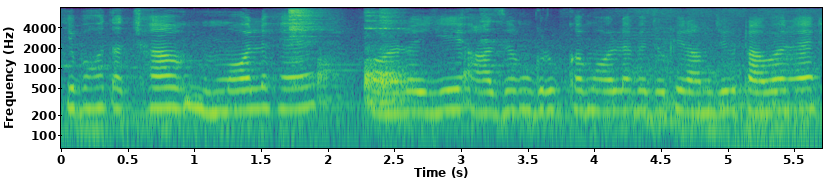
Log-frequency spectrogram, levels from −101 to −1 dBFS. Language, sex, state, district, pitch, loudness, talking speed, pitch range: Hindi, female, Bihar, Jahanabad, 235 Hz, -19 LUFS, 180 wpm, 225-245 Hz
